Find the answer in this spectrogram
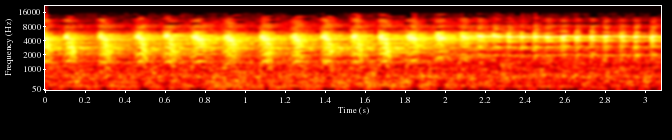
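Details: A training recording of a cucak ijo in platuk bawang style, with an unbroken stream of high, quick, sharp notes, several per second, becoming slightly faster and tighter in the second half.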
